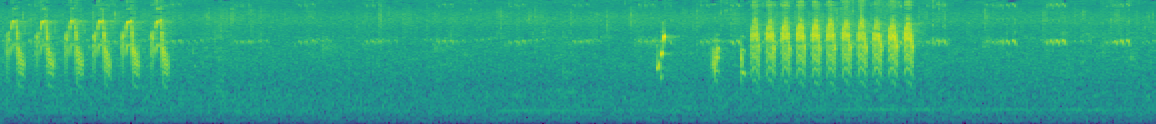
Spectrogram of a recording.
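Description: Marsh wren giving two fast, rattling bursts of about eight to twelve notes each, dry and buzzy, with a few sharp ticking calls between them.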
